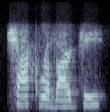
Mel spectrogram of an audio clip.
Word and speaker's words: Chakravarti: Vishwanath, and the C is a ch. Chakravarti.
